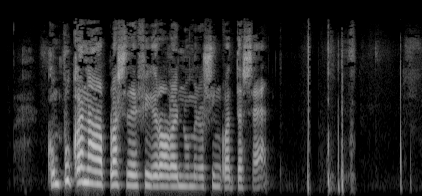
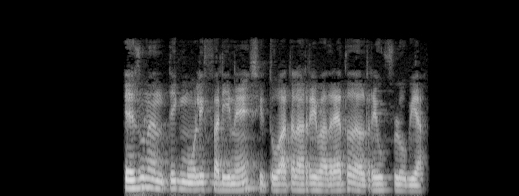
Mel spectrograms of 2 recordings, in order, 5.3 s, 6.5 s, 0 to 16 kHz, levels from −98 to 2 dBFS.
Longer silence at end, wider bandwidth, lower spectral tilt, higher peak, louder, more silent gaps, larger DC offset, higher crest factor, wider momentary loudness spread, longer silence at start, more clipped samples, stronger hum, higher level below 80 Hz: second, 0.85 s vs 1.2 s; first, 11.5 kHz vs 7.6 kHz; second, -3 dB/octave vs -8 dB/octave; second, -12 dBFS vs -4 dBFS; second, -29 LUFS vs -21 LUFS; neither; neither; about the same, 20 dB vs 18 dB; first, 22 LU vs 6 LU; second, 0.6 s vs 1.55 s; neither; neither; second, -82 dBFS vs -64 dBFS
